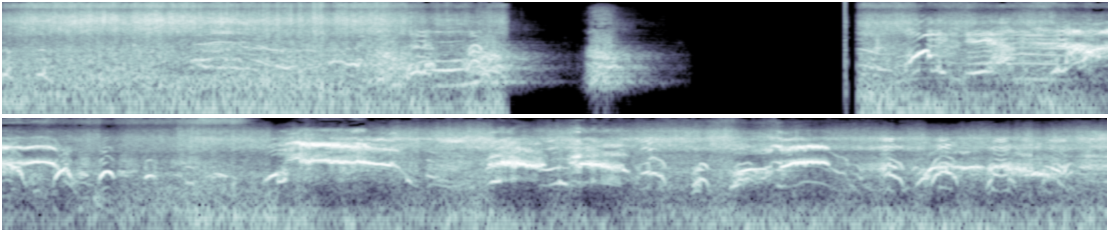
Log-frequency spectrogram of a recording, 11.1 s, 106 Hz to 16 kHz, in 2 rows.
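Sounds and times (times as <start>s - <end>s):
wind and water rushing: 0.0s - 2.6s, 4.3s - 11.0s
girls laughing and squealing: 4.4s - 11.0s.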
